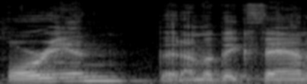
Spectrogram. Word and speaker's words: Orien: But Orion's Belts, or as it should be pronounced, Orien, but I'm a big fan of puns, is a location in Eve Echoes.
